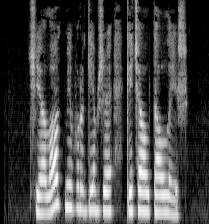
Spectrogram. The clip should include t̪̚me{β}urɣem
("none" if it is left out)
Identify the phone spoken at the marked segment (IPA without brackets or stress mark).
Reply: β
